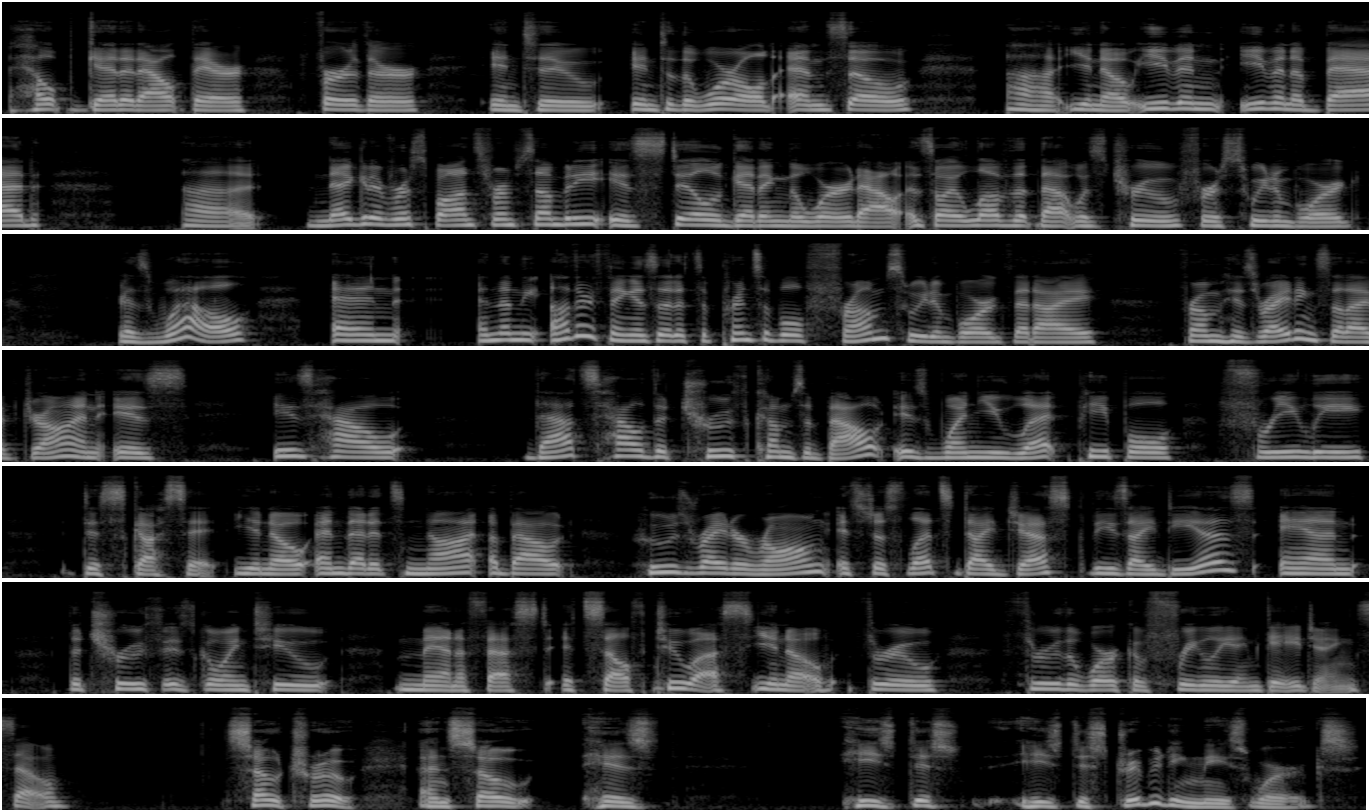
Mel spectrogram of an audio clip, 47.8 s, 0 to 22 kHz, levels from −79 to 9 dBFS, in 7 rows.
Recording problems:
none

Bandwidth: 15 kHz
